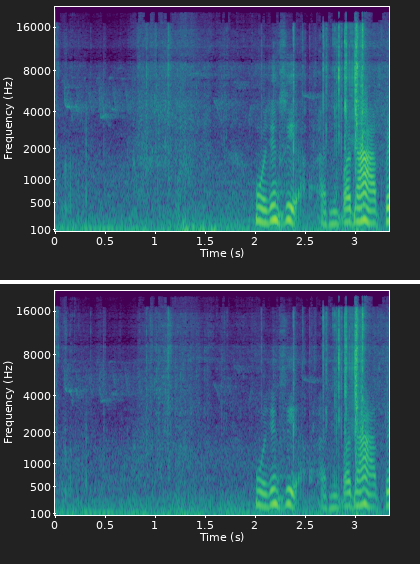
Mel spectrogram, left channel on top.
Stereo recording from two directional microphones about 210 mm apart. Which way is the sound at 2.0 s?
15° left (ahead or behind).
